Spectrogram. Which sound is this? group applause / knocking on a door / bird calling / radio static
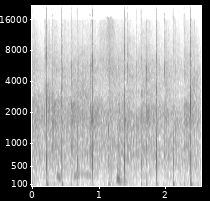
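group applause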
